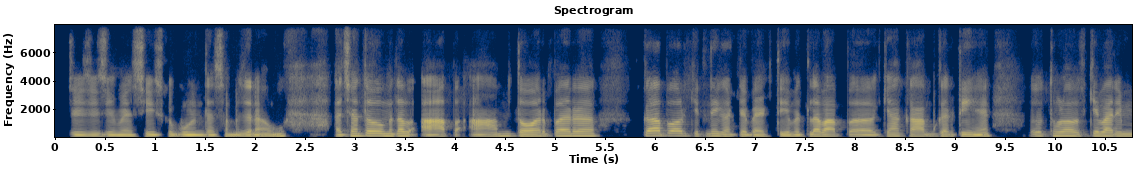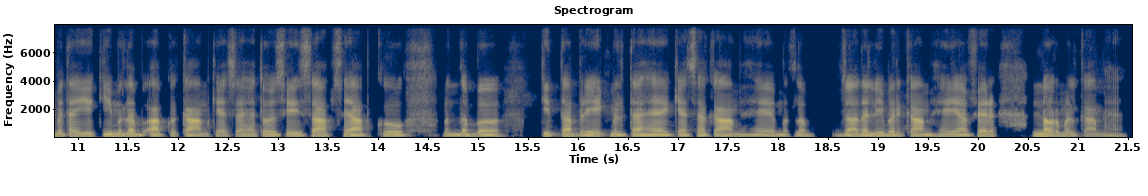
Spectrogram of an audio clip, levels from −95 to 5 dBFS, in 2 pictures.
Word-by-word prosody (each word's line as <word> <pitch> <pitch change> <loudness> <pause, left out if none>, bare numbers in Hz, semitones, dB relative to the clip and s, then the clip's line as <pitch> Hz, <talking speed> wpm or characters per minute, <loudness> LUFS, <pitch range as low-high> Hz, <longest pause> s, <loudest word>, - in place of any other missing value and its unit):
जी, 100 -1 +1
जी, 100 0 -2
जी, 100 +1 -1
मैं 100 0 +3
इस 100 -3 -3
चीज़ 105 0 +1
को 100 - -1
पूर्णतः 100 -1 +4
समझ 100 0 -2
रहा 95 0 +2
हूँ। 95 +9 -1 0.5
अच्छा 105 +9 +1
तो 155 -1 +4
मतलब 145 -1 +2
आप - - +5 0.2
आमतौर 125 +4 +2
पर 145 0 +3 0.7
कब 165 +1 +3
और 160 -1 +2
कितने 140 +1 -4
घंटे 110 -4 -2
बैठती 95 0 -2
हैं? 95 - +2
मतलब 115 +4 +1
आप 125 0 +3 0.4
क्या 130 0 -1
काम 115 0 +2
करती 115 +1 -1
हैं? 105 +4 +2 0.4
तो 135 +1 -4
थोड़ा 140 +1 +2
उसके 135 +3 -3
बारे 135 -1 +2
में 130 -1 -3
बताइए 120 -1 -1
कि 125 - 0
मतलब 120 -1 0
आपका 105 +3 +3
काम 100 +4 +4
कैसा 110 0 -4
है 115 - -3
तो 115 -2 0
उसी 105 +2 -2
हिसाब 110 +1 +2
से 115 - -1
आपको 100 +1 +1 0.4
मतलब 110 -3 0 0.4
कितना 120 -1 0
ब्रेक 110 +2 -1
मिलता 105 -1 +1
है? 105 0 +3
कैसा 100 0 -2
काम 100 +3 +3
है? 100 -2 -2
मतलब 100 -2 -5 0.3
ज़्यादा 90 +2 +2
लेबर 95 +3 0
काम 105 -1 +3
है 110 0 -3
या 105 -1 +1
फिर 115 -2 +1 0.5
नॉर्मल 130 -5 +1
काम 90 +2 -5
है? 100 - -8
110 Hz, 180 wpm, -24 LUFS, 100-125 Hz, 0.7 s, आप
